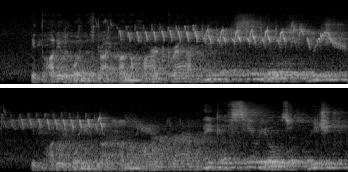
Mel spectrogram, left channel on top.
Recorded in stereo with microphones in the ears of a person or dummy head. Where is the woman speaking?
55° right (ahead or behind), 6 m.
